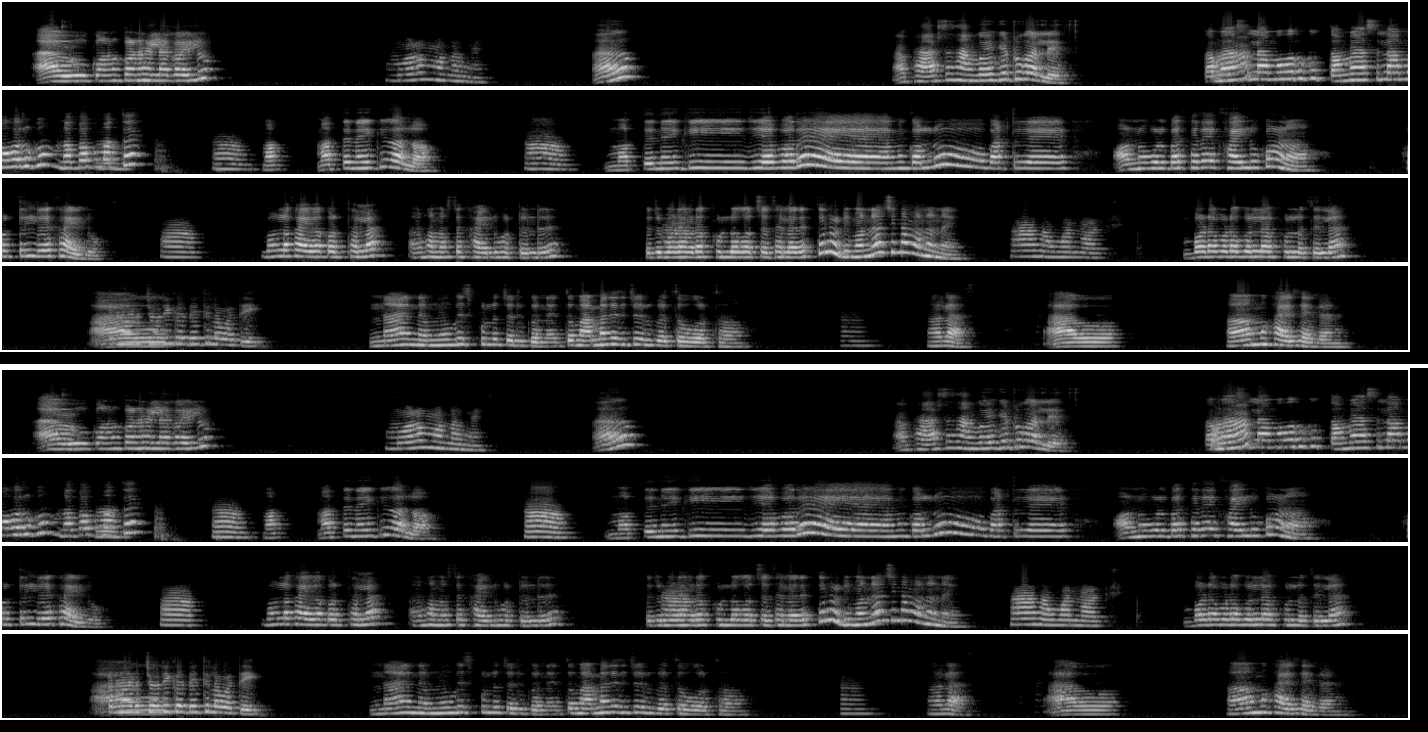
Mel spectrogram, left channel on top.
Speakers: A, on the right (about 65°); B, on the left (about 55°).
A: ହଁ
B: ଆଉ କଣ କଣ ହେଲା କହିଲୁ?
A: ମୋର ମନ ନାହିଁ।
B: ଆଉ? ଆଉ ଫାଷ୍ଟ ସାଙ୍ଗ ହେଇକି ଏଠୁ ଗଲେ। ତମେ
A: କଣ
B: ଆସିଲ ଆମ ଘରକୁ ତମେ ଆସିଲ ଆମ ଘରକୁ। ନବାକୁ
A: ହଁ
B: ମତେ
A: ହଁ
B: ମତ ମତେ ନେଇକି ଗଲ।
A: ହଁ।
B: ମତେ ନେଇକି ଯିବା ପରେ ଆମେ ଗଲୁ ବାଟରେ ଅନୁଗୁଳ ପାଖରେ ଖାଇଲୁ କଣ? ହୋଟେଲ ରେ ଖାଇଲୁ।
A: ହଁ
B: ଭଲ ଖାଇବା କରିଥିଲା। ଆମେ ସମସ୍ତେ ଖାଇଲୁ ହୋଟେଲ ରେ ସେଠି
A: ହଁ।
B: ବଢିଆ ବଢିଆ ଫୁଲ ଗଛ ଥିଲା ଦେଖିଥିଲୁଠି ମନେ ଅଛି ନା ମନେ ନାହିଁ?
A: ହଁ ହଁ ମନ ଅଛି।
B: ବଡ଼ ବଡ଼ ଗୋଲାପ ଫୁଲ ଥିଲା। ଆଉ
A: ତମେ ଗୋଟେ ଚୋରି କରିଦେଇଥିଲ ଗୋଟେ।
B: ନାଇଁ ନାଇଁ ମୁଁ କିଛି ଫୁଲ ଚୋରି କରିନାଇଁ। ତୋ ମାମା ଯଦି ଚୋରି କରିଥବ କରିଥବ।
A: ହୁଁ।
B: ହେଲା ଆଉ ହଁ ମୁଁ ଖାଇସାଇଲେଣି।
